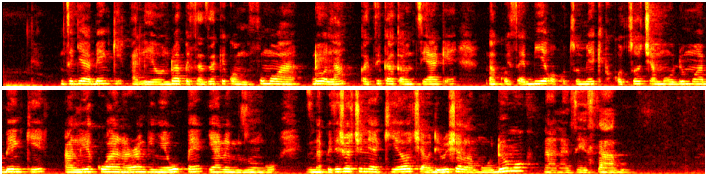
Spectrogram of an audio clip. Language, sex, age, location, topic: Swahili, female, 18-24, Dar es Salaam, finance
